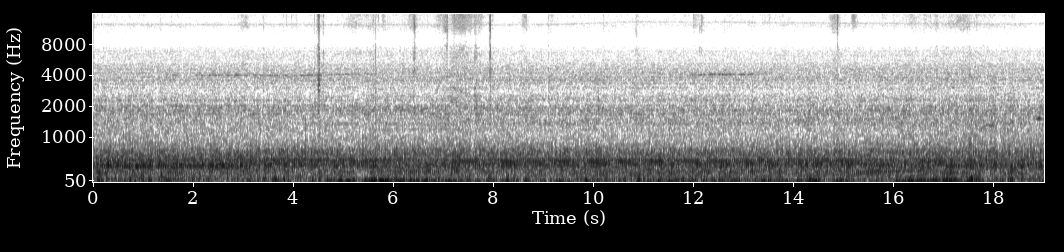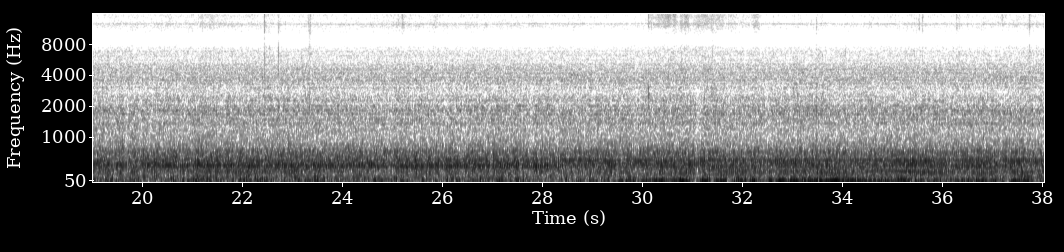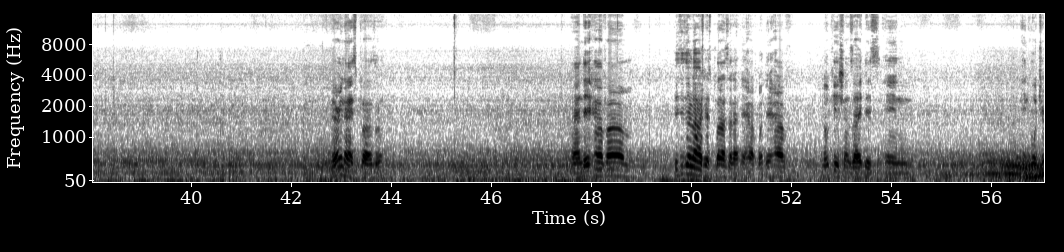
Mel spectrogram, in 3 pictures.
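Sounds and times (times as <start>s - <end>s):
car engine and tyres rumbling: 0.0s - 57.0s.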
